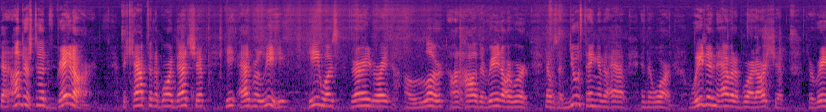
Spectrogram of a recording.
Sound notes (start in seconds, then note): none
